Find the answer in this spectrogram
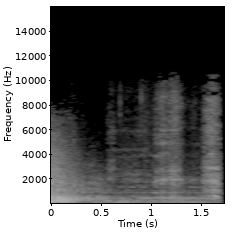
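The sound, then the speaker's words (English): A single loud gunshot from a Beretta pistol: a sharp, heavy blast at the very start that rings on and slowly decays over nearly two seconds. “McLean grabs his Beretta from its hiding place, taped to the back of his neck, shoots Hans high in the chest.”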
